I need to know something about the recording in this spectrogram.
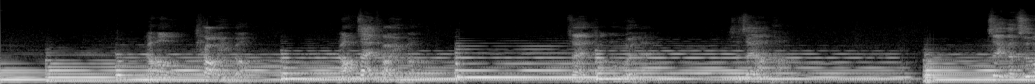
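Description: Piano played by the left hand alone: a slow octave-arpeggio pattern on an A minor chord, each new note entering while the earlier ones are still ringing.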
